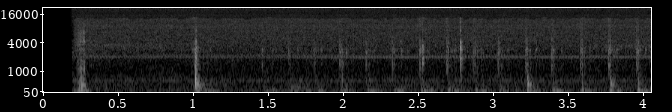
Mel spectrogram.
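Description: Fingertips and nails tap and scratch across the glass front of a small, silver-edged picture frame lying flat and holding postcards. Soft, dull knocks land at an uneven pace, mixed with faint scratchy brushing and a steady low hum underneath. The taps are quiet and short, dying away almost at once.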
